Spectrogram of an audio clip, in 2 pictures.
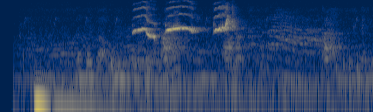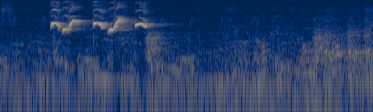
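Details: ["Orange-headed thrush (anis merah) giving its loud 'ngeplong' song, said to set other birds singing. Two bursts of bright, rapid whistled phrases sweep and warble high, separated by quiet gaps over a low steady hum."]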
